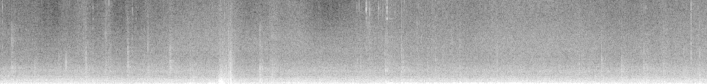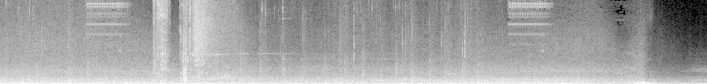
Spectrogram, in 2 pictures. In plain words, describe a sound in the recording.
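Footsteps clang on metal grating.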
